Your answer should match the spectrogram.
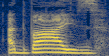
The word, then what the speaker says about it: advise: Is there a verb for advice? Yes, there is, and it is advise as a verb, aconsejar. Advise, so it's spelled A-D-V-I-S-E.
